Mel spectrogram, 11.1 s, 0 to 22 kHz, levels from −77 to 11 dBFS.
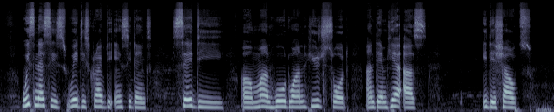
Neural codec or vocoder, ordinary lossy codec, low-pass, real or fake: none; none; none; real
